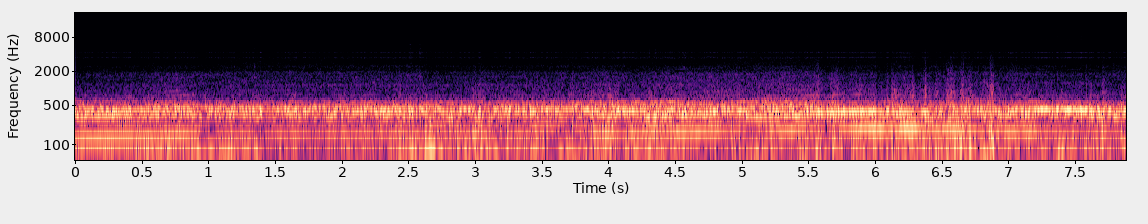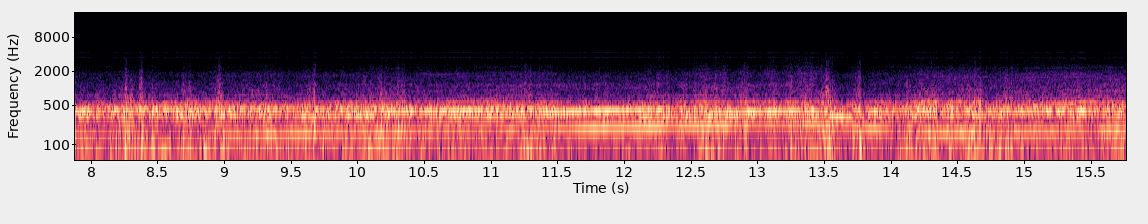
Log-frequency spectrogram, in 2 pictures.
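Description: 1999 Mazda MX-5 Miata (NB) four-cylinder engine running hard on a race track, heard from inside the open cockpit. Its pitch holds fairly steady with slow climbs and dips briefly near the end.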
